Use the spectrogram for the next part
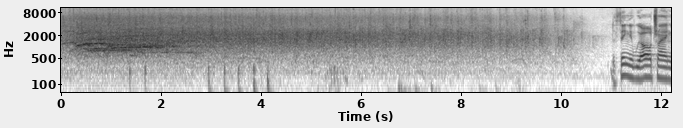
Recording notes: This podcast was recorded at the 1988 International Achievement Summit in Nashville, Tennessee.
